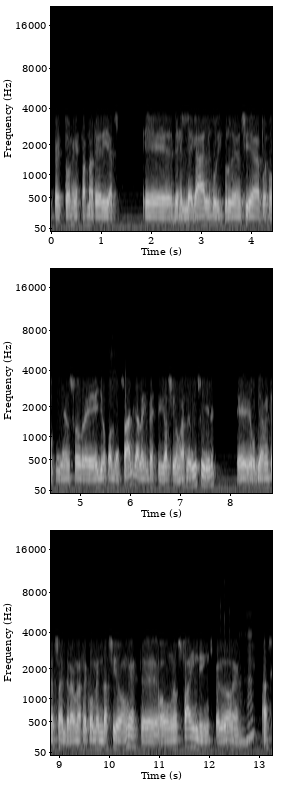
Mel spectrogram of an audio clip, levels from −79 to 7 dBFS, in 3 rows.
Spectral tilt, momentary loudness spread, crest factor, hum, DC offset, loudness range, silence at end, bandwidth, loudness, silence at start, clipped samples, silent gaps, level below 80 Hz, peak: -9.5 dB/octave; 5 LU; 18 dB; none; under 0.1%; 1 LU; 0 s; 3.9 kHz; -25 LUFS; 0.05 s; under 0.1%; none; -56 dBFS; -6 dBFS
